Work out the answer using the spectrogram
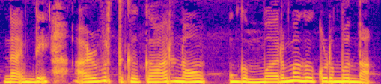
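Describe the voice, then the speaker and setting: A woman voicing a spoiled young woman in an animated cartoon who keeps complaining in a whiny, self-pitying way. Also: high-pitched, moderate pace, natural voice.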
